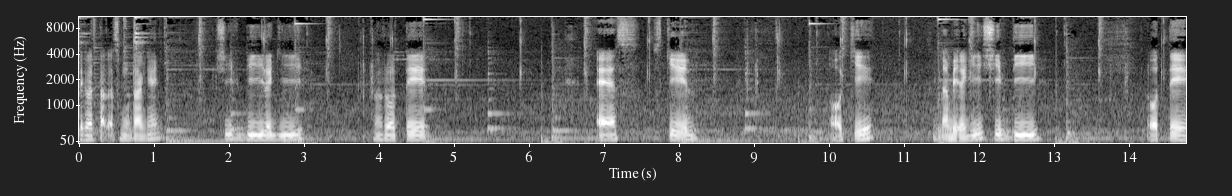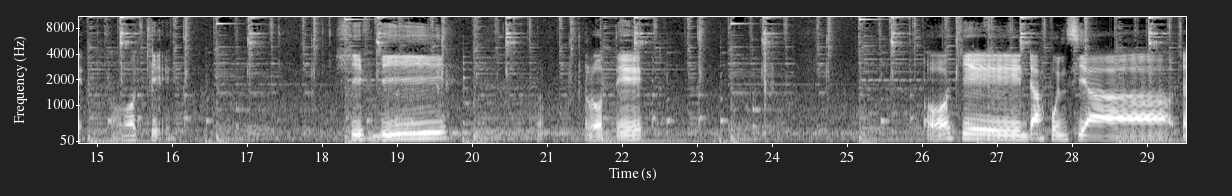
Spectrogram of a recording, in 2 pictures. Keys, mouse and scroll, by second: 0.2 shift+middle click, 2.2 shift+d, 3.5 click, 4.4 r, 5.7 click, 7.2 s, 8.5 click, 9.5 g, 10.3 click, 11.5 click, 12.7 shift+d, 13.6 click, 14.4 r, 15.6 click, 16.3 g, 17.9 click, 18.6 click, 20.0 shift+d, 21.0 click, 22.0 r, 23.4 click, 24.5 g, 26.3 click, 26.9 click, 27.4 middle click, 27.4-28.5 scroll down 5, 29.4-29.5 middle drag.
